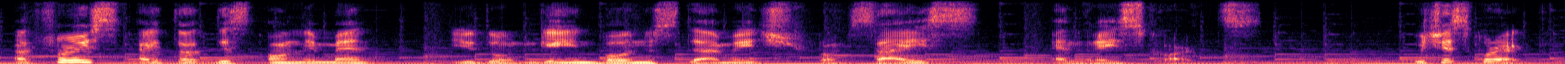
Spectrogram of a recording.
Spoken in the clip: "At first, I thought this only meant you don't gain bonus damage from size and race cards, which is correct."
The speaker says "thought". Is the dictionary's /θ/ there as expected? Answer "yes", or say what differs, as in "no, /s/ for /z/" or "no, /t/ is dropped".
no, /t/ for /θ/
